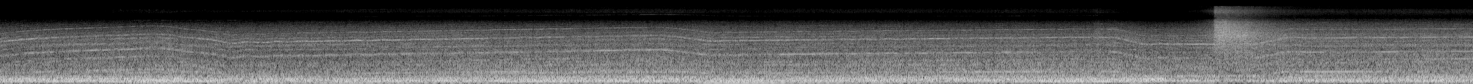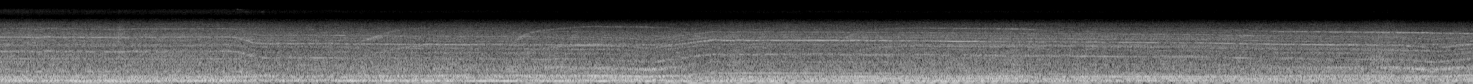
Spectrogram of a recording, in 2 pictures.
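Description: MAN Lion's Classic city bus heard from inside the cabin: its MAN E2876 CNG engine and Voith DIWA 864.3 automatic gearbox give a noisy whine that climbs in pitch and drops sharply at each gear change, several times over as the bus drives. A brief sharp noise about twelve seconds in.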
